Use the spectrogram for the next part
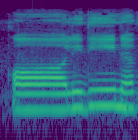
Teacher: خالدین میں خاء کے اوپر کھڑا زبر ہے، دال کے ساتھ یہ ساکن ہے، دونوں کو ایک ایک الف میں دار کھینچ کے پڑھیں گے۔ فیہا میں فا کے ساتھ یہ ساکن ہے، ہا کے ساتھ الف ہے، یہاں بھی ایک ایک الف میں دار کھینچیں گے۔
